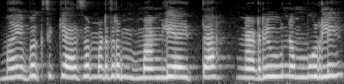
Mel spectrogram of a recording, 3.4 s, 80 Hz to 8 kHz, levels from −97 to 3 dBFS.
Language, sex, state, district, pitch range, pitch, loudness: Kannada, female, Karnataka, Chamarajanagar, 335-360 Hz, 345 Hz, -14 LUFS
